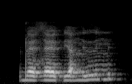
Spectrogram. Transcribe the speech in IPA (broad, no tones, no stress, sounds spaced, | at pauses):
ɖ ɛ z ɛ pʲ a n ɨ n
